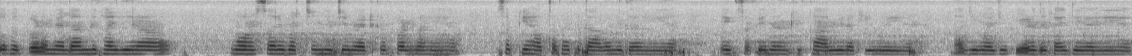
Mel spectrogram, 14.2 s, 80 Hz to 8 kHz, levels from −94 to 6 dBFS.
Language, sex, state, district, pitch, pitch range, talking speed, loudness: Hindi, female, Uttar Pradesh, Etah, 200 Hz, 190-205 Hz, 160 wpm, -18 LUFS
